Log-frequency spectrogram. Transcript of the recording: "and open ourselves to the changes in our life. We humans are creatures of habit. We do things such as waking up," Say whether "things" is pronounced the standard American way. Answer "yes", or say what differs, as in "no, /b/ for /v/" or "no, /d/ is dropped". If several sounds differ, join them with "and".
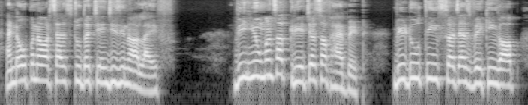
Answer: no, /t/ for /θ/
